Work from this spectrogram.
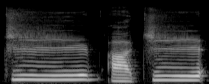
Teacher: it's the first tone it is flat so keep it longer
